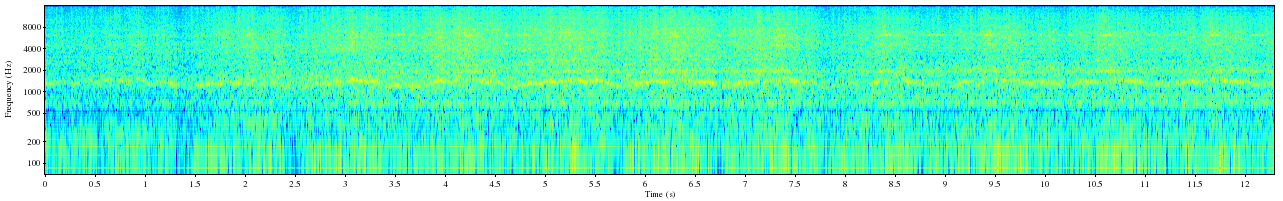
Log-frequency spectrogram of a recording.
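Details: Chevy Blazer S10, hard to start: idle hunts and wavers with an irregular stumble about once a second; rough idle, cause unclear. Fuel pressure steady at 60–62 psi, almost chokes at full throttle, runs fine above 1300–1500 rpm.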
